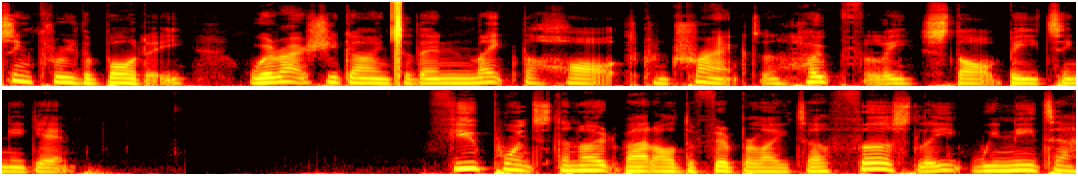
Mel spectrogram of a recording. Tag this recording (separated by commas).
Speech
